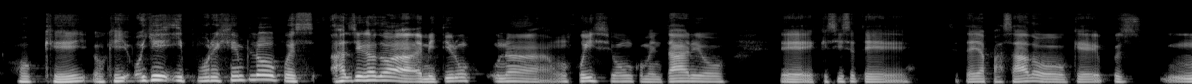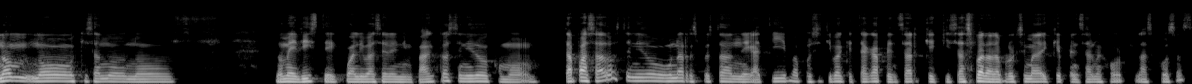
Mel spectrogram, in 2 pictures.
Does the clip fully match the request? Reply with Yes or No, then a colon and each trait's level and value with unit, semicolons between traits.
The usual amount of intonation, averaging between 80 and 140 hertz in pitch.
Yes: average, 3.4 semitones; low, 135 Hz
